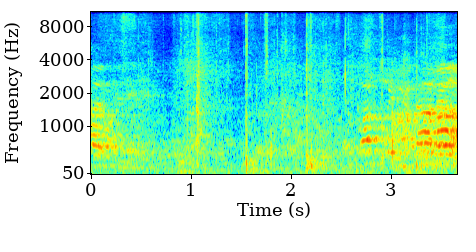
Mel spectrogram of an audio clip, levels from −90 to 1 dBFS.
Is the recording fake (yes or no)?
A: no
